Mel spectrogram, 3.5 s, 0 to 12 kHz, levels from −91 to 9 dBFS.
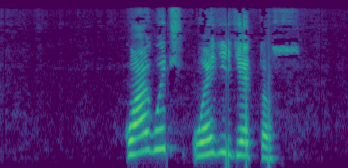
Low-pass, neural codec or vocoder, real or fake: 9.9 kHz; none; real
